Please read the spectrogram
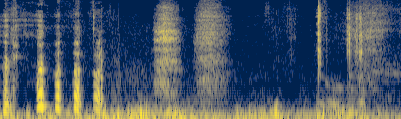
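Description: A man laughing: a quick run of laughs in the first second, then breathier laughter. A steady low rumble runs underneath.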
